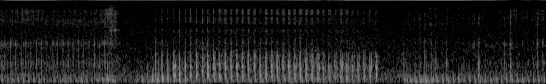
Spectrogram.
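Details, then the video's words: A cat snores while asleep, a steady, quick vibrating rumble rising loudest in a long mid-clip breath, then a brief gap before a softer breath follows. "My snoring cat"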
